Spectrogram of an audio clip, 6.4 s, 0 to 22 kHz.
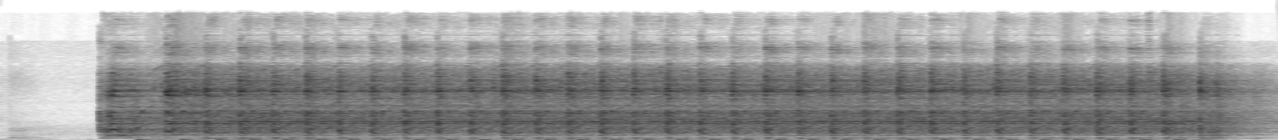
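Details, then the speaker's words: Cheap Amazon 250cc dirt bike, unused in storage for 5 years, no choke found: after five failed kickstarts, silence, then the single abruptly catches and settles into a steady, fairly even thump; hard starting. "Forget stupid stupid kickstart. I gave up. It's five kicks."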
